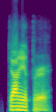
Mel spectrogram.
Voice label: "diaper", American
